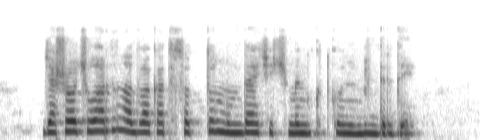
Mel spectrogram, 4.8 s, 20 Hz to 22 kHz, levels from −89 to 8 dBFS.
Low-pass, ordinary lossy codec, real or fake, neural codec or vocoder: 9.9 kHz; Opus, 24 kbps; fake; vocoder, 22.05 kHz, 80 mel bands, Vocos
